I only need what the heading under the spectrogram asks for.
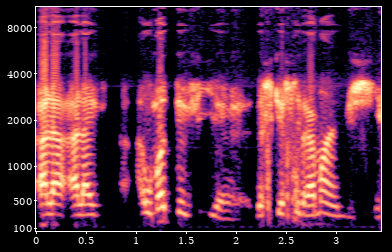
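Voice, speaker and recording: A man speaks at a fairly quick pace. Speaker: singer-songwriter. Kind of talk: interview. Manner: animated.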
